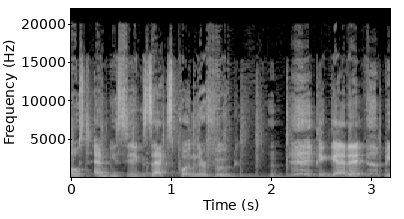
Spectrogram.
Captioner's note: chuckles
